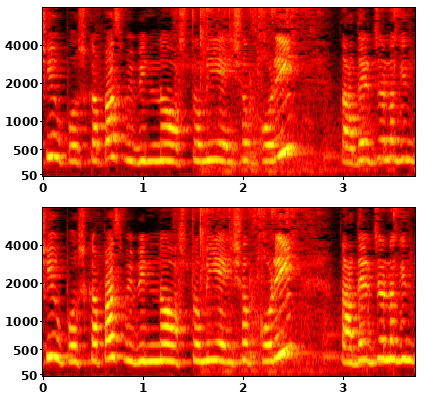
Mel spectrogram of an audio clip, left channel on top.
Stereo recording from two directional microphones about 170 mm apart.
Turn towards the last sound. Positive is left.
turn(degrees=-35)  # may be behind; listen again after turning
